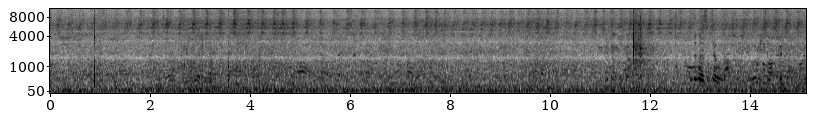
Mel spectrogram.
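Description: Tennis balls struck by rackets: a sharp pop about a second in and again near the end, over a steady outdoor hum. Voices chatter in the background and grow louder near the end.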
